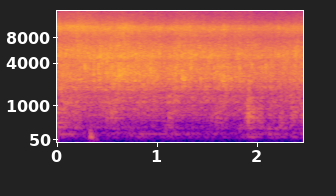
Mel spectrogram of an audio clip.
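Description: Potatoes with salt and turmeric fry in hot oil, a steady close sizzle with a faint stir or two, no talk.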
